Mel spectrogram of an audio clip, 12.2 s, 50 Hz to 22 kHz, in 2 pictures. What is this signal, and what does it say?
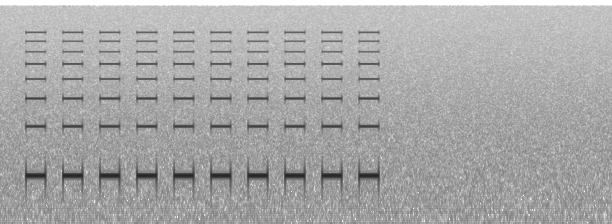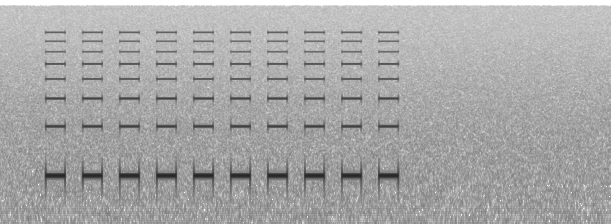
Beep code, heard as beeps from a small speaker, played twice, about 870 Hz. 10 short. In AMI BIOS tables: CMOS shutdown register error.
